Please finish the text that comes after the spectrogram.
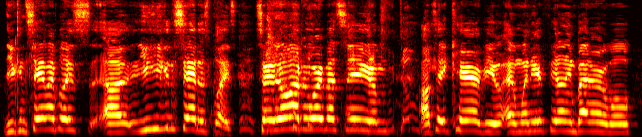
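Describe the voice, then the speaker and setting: Really high pitched guy reading fanfic on stream, mouth burning from hot sauce, keeps breaking off to exclaim. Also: steady tone, fast, fairly bright tone. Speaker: streamer reading fan fiction aloud. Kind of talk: fan fiction reading mixed with casual banter. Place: group livestream with others reacting.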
